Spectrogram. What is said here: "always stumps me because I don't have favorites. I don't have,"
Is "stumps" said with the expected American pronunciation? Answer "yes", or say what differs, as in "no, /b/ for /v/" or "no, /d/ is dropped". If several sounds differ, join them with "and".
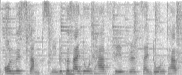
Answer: yes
